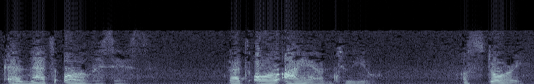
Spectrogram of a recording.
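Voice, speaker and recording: An actress playing a troubled, enigmatic wife, grave, plaintive and evasive, in a 1970s radio drama. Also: female voice, on the low side, slow, creaky, husky, full character voice. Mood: wounded, doubtful. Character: troubled, enigmatic wife giving ominous warnings. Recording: muffled old radio broadcast recording.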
